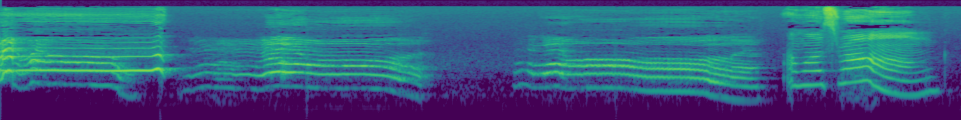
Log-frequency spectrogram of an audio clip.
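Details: White Siberian Husky singing loudly: a long steady howl, then wobbling, warbling wails that drift down in pitch, ending with a sharp rising yelp-like cry.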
